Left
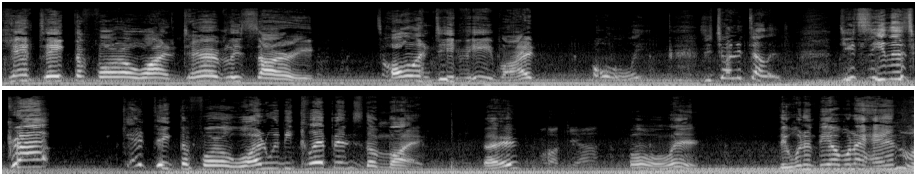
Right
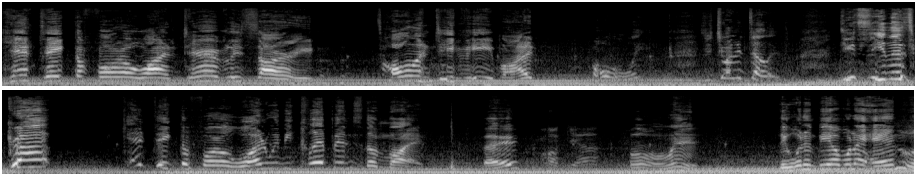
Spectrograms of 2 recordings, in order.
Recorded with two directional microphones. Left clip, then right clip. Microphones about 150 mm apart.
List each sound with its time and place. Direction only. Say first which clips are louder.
0.1 s speech: left 7 dB; 20° left (ahead or behind)
15.4 s speech: left 8 dB; 15° left (ahead or behind)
